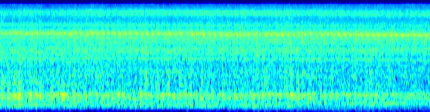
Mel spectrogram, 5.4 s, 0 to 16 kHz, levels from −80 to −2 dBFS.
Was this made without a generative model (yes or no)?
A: no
